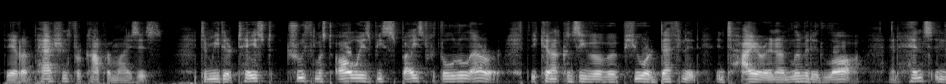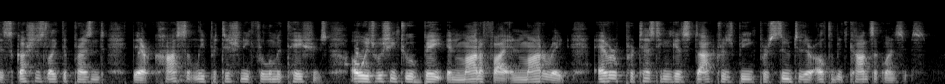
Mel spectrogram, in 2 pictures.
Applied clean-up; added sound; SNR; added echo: neural mask model Resemble Enhance denoiser.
